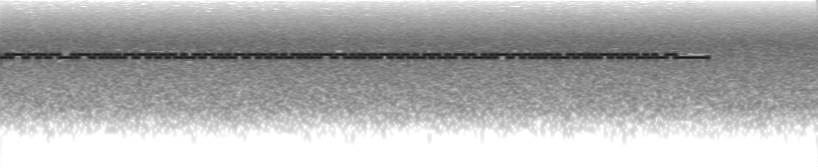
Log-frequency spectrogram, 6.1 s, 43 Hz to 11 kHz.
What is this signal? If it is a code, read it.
RTTY (45.45 baud, 170 Hz shift), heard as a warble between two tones, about 1750 Hz centre. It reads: … MERA LUNA PREND PLACE SUR L.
